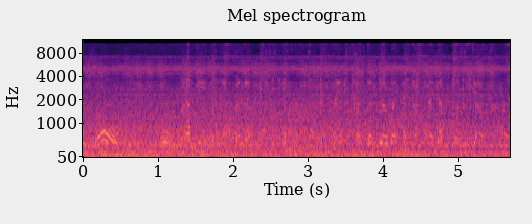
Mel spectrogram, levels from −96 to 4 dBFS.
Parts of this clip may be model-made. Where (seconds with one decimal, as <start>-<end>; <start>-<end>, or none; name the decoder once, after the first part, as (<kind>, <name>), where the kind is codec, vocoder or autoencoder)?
1.6-5.0 (vocoder, Vocos)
